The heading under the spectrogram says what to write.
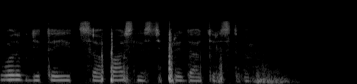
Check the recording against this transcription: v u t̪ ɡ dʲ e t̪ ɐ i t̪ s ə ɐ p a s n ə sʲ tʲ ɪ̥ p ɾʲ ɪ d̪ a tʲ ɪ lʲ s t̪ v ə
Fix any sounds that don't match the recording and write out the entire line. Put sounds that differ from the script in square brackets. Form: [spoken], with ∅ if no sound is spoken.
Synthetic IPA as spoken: v [o] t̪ ɡ dʲ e t̪ ɐ i t̪ s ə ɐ p a s n ə sʲ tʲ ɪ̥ p ɾʲ ɪ d̪ a tʲ ɪ lʲ s t̪ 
